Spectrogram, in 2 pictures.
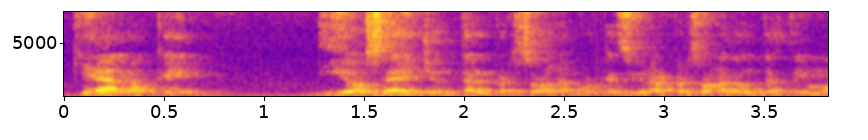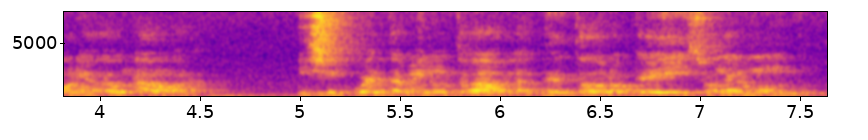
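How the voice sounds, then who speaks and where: Bright, high-pitched male preacher, constant amens, recorded from a distance in a reverberant church with a faint hum. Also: steady tone, fast talker. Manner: punctuates phrases with amen and bendito sea el Señor. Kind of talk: sermon. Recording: echoey church hall, mic far off.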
